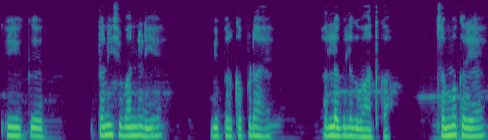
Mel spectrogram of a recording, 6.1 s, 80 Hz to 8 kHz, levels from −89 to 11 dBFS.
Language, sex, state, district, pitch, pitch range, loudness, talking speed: Rajasthani, female, Rajasthan, Churu, 175 Hz, 155-180 Hz, -18 LUFS, 155 wpm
